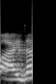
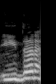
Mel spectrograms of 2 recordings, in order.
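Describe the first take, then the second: First: The first vowel sounds like 'eye'. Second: The first vowel sounds like 'ee'.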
